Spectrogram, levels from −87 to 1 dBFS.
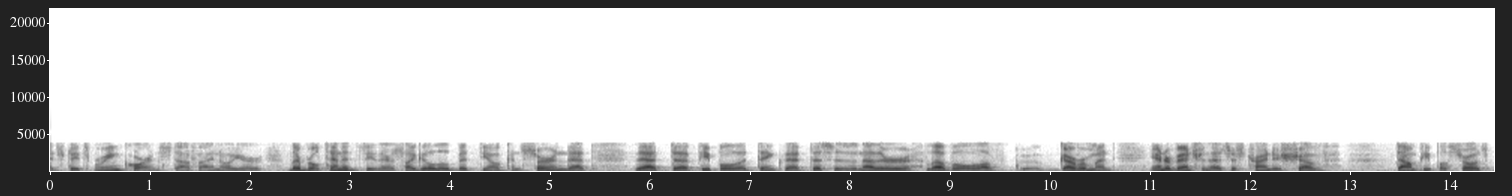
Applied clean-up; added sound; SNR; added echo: none; none; none; none.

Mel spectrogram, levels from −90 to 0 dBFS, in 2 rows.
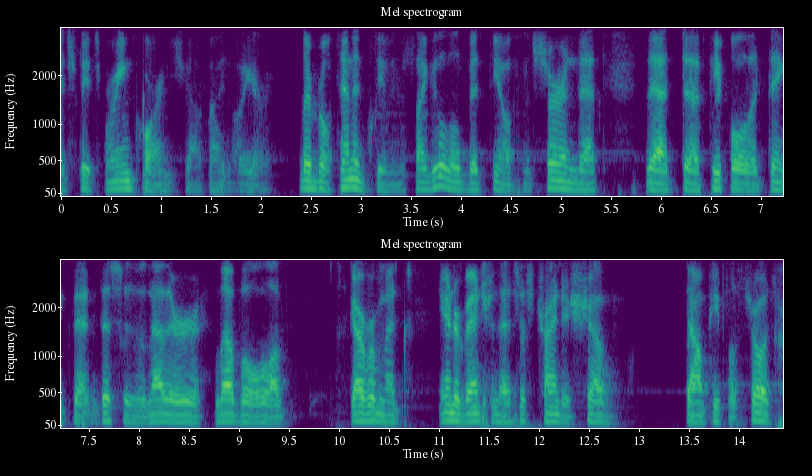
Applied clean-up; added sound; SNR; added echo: neural mask model DeepFilterNet 3.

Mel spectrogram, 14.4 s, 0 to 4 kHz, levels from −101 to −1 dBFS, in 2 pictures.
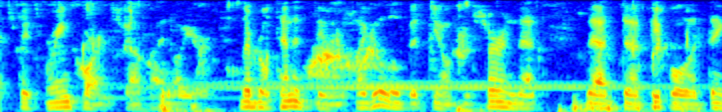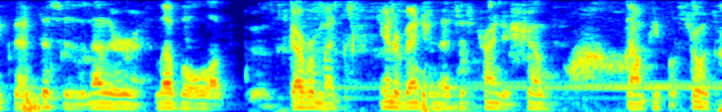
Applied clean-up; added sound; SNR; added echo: classical method log-MMSE.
